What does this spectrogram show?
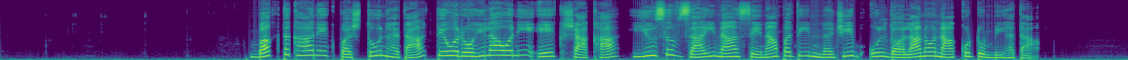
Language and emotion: Gujarati, neutral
